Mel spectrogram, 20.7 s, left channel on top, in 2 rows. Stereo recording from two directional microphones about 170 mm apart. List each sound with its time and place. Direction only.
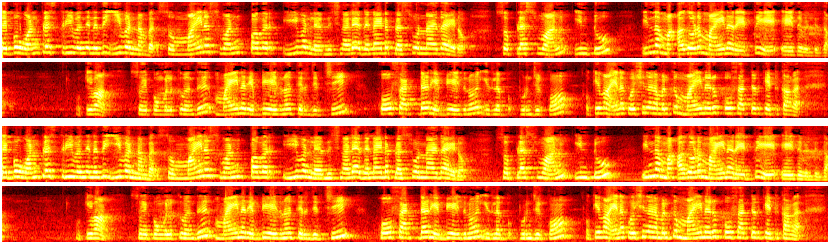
0.0 s a woman's voice: 20° left (ahead or behind)
6.2 s a woman's voice: 35° left (ahead or behind)
11.3 s a woman's voice: 30° left (ahead or behind)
